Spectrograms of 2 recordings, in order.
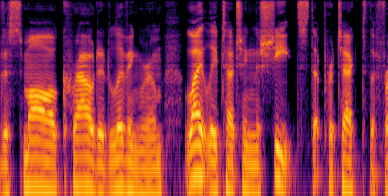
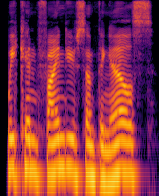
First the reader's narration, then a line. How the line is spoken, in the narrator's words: Kelly says, her voice hesitant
